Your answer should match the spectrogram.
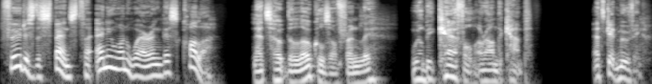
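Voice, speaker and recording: Husky, wry fantasy adventurer. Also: male voice, on the low side, very animated, moderate pace. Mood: thoughtful. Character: young male fantasy adventurer, wry and watchful. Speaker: video game voice actor. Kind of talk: video game character voice lines, short reactions.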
